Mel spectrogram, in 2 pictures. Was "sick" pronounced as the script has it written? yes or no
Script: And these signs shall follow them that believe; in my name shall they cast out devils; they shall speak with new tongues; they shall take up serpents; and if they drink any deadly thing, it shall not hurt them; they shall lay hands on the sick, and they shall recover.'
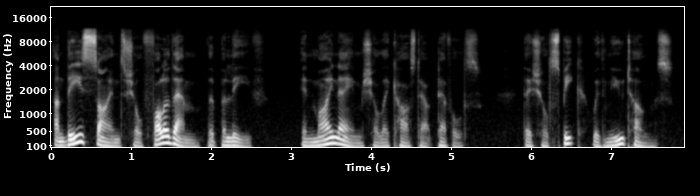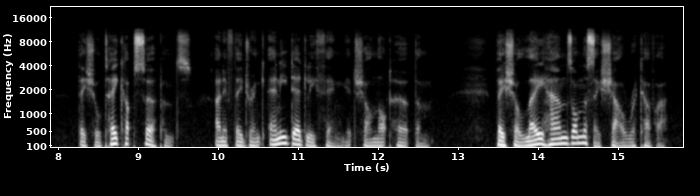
no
